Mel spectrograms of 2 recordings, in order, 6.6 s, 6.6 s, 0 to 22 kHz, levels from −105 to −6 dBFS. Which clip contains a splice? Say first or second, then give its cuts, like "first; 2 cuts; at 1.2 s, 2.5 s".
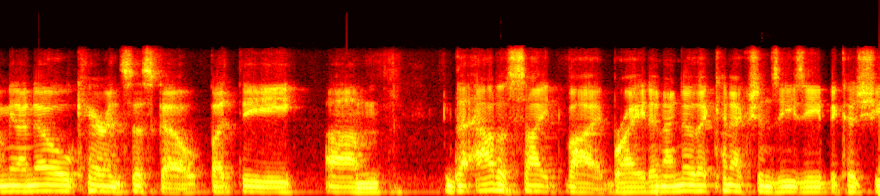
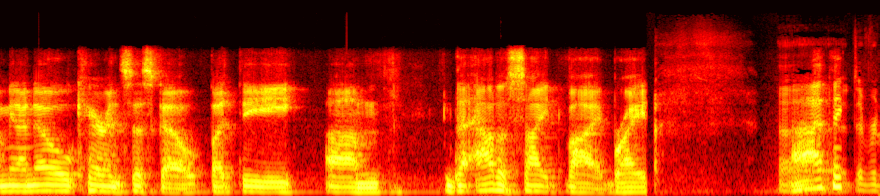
second; 1 cut; at 4.9 s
